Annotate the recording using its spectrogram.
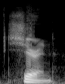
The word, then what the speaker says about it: Sheeran: I am Sam Sheeran, as you quite rightly pronounced, like Ed Sheeran, but spelt differently.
